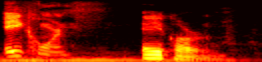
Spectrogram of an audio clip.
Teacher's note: stress at the beginning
